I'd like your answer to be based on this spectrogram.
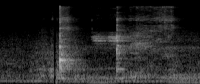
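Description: A spoon stirs cowpea sundal with salt and turmeric in a metal pan over low flame, with two distinct clinks against the pan over a quiet background and no voices.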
